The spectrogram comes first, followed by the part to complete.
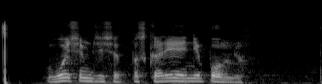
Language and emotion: Russian, neutral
